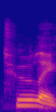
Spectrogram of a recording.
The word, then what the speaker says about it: Thule: were part of the Thule Society, Thule. You could also pronounce it Thule, but I pronounce it Thule.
